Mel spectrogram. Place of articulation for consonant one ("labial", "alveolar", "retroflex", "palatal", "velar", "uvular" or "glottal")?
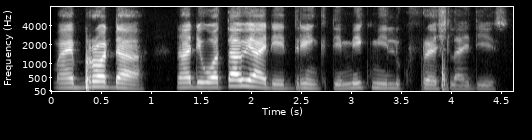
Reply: labial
